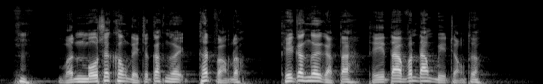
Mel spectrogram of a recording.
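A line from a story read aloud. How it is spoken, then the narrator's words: Low sinister laughing mutter. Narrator (Vietnamese): chàng cất giọng cười âm trầm lẩm bẩm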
